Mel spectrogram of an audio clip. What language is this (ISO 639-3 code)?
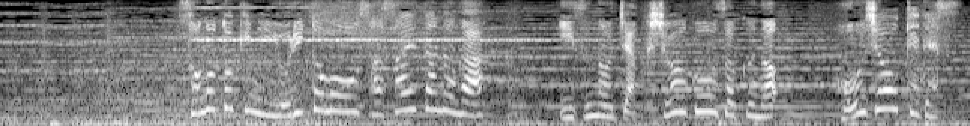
jpn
